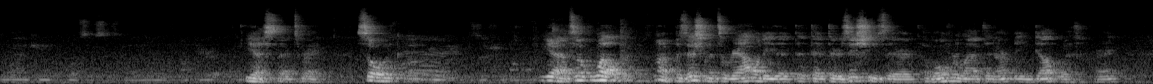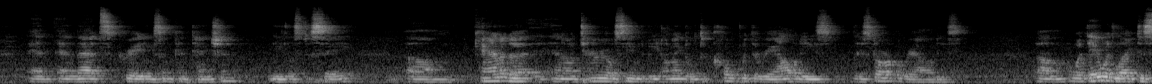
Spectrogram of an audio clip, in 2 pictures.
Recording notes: Presented December 8th 2015 at Octopus Books in Ottawa, unceded Algonquin territory.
